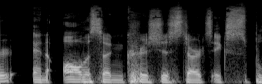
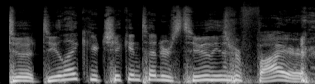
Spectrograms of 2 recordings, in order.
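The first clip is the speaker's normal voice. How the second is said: higher, giggly stoned voice; imitating a stoned friend, higher and laughing; stoned Andy; 9 semitones higher, 3 dB louder than usual. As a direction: play the blissfully high friend, laughing through it. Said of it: "He's like".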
